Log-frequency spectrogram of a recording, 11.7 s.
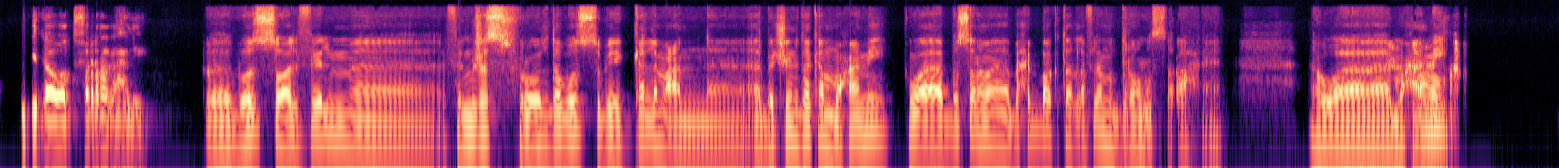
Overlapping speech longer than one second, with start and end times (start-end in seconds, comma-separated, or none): none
